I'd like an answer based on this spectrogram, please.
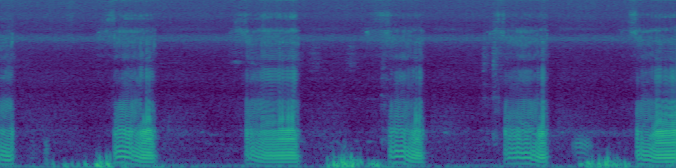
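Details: Sleeping Boston Terrier puppy snoring: harmonic, whistling snore tones alternate with low rumbling breaths, each snore lasting about half a second and recurring every one to two seconds, with a faint steady hiss underneath.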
